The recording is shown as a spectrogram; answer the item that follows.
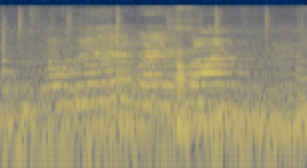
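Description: Voices only: a woman speaking briefly, with children's voices in the background.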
